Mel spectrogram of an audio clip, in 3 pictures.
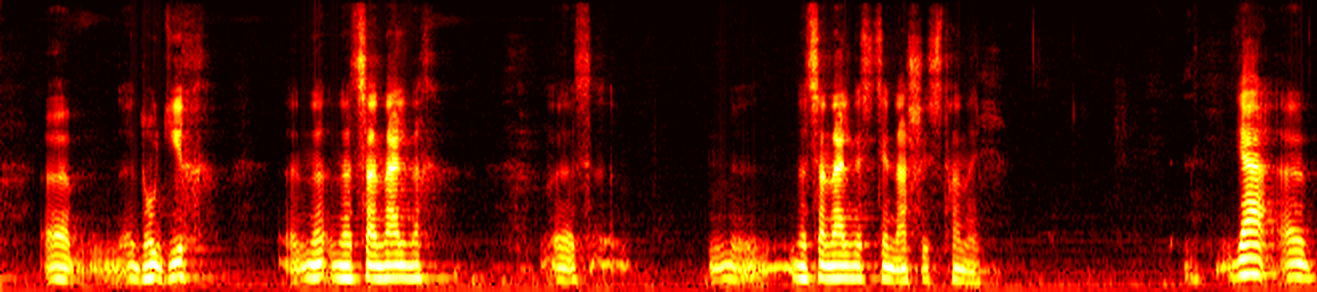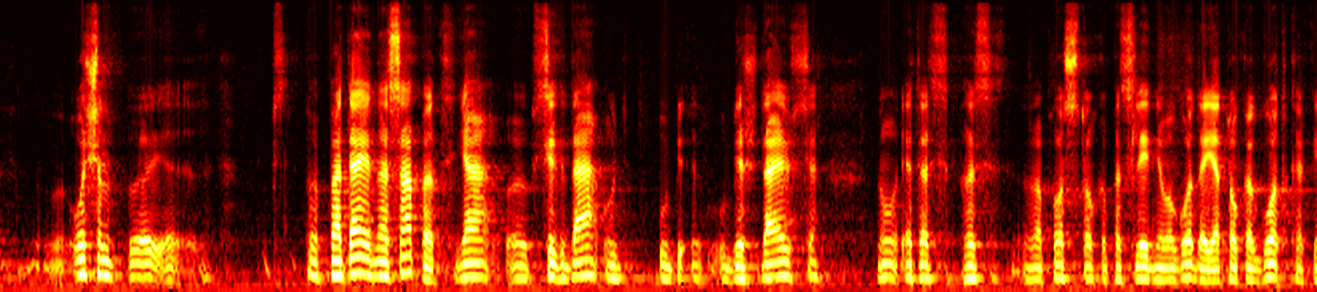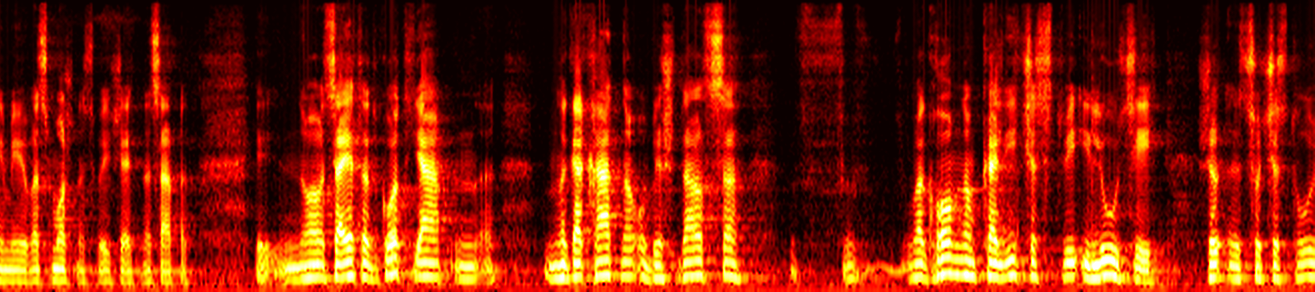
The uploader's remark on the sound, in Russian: Лионская лекция. Ответы на вопросы.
